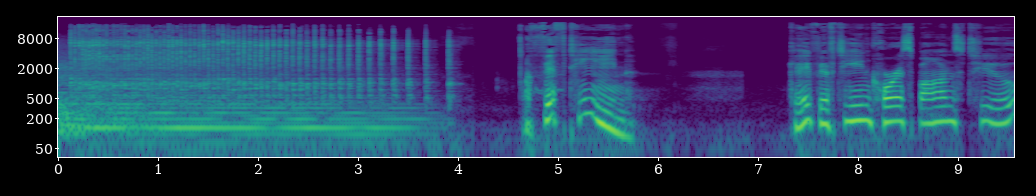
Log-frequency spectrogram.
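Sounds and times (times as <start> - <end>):
game show prize wheel spinning with pointer clicking: 0.1 - 4.1
speech: 4.9 - 5.8, 7.3 - 9.5.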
